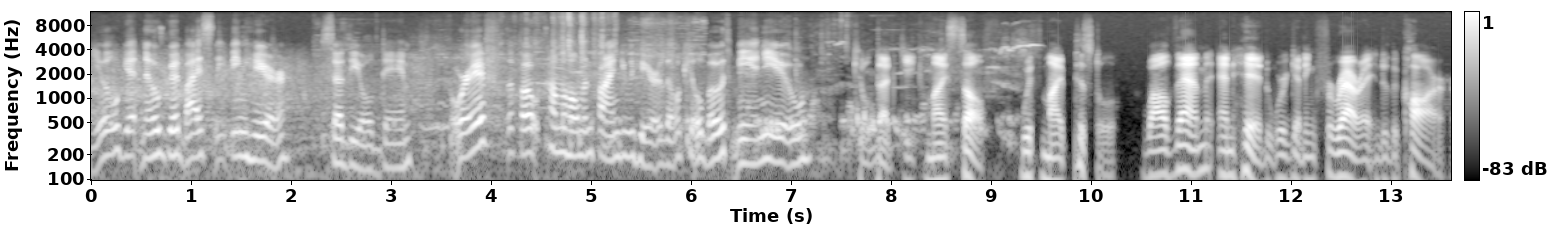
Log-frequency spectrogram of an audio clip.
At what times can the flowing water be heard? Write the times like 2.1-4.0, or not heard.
not heard.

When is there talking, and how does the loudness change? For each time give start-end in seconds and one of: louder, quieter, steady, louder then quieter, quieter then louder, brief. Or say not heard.
0.0-13.5 steady.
